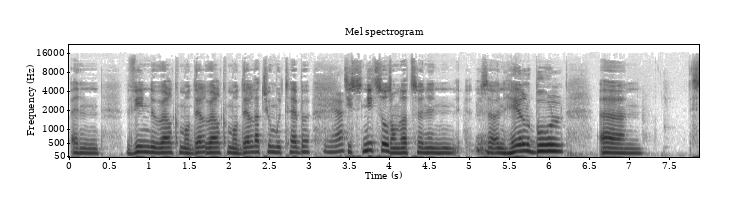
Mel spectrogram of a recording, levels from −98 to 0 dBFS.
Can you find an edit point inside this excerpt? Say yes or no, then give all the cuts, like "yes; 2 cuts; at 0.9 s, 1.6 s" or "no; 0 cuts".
yes; 2 cuts; at 1.7 s, 4.0 s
